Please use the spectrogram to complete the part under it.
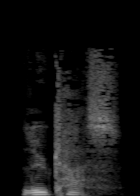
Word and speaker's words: Lucas: Lucas. That was it. Emphasis on the second syllable.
